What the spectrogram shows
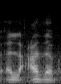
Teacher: Ain dekat mana? Dekat halqum. Lam dekat hujung lidah. Maka jauh. Sebab itulah kita dibaca dengan izhar. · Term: lam qamariyah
